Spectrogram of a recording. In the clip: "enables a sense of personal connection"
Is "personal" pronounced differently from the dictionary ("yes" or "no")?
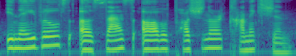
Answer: yes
